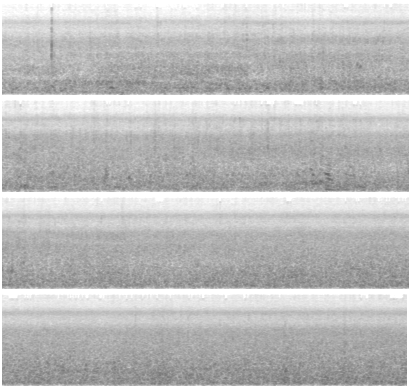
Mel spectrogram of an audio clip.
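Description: Water rushes steadily in a continuous broadband hiss, like a flowing stream nearby, with no voices and little change throughout.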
